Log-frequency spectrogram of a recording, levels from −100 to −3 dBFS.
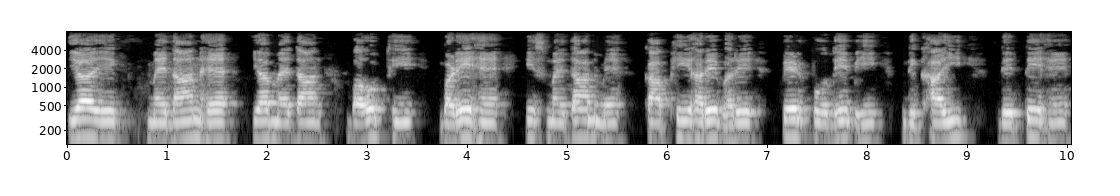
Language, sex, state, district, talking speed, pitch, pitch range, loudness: Hindi, male, Bihar, Supaul, 125 wpm, 135 Hz, 130-145 Hz, -19 LUFS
